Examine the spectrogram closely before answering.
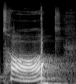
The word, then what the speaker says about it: tak: or ceiling in Swedish with a long R in talk because there's just one consonant coming after the a but then we have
